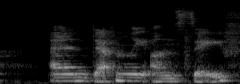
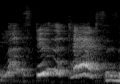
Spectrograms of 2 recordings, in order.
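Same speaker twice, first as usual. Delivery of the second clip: very high-pitched mimicry; mock tax-day announcement. Wife mimicking her husband at tax time, mock high voice. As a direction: squeal it in a teasing, put-on high voice.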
